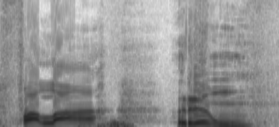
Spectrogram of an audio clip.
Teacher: Então existe um U aqui e esse U ainda é nasal também.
